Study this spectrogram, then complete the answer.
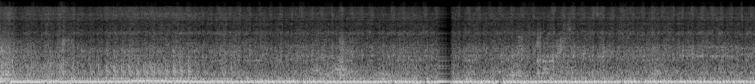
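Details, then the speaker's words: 1995 Honda Shadow VLX 600 V-twin after carburetor clean with new rebuild kits, warming up before an oil change: deep, even lumpy idle with steady firing and no misses or knocks; running cleanly and sounding really good. "And then that sounds really good. Sounds real good."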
